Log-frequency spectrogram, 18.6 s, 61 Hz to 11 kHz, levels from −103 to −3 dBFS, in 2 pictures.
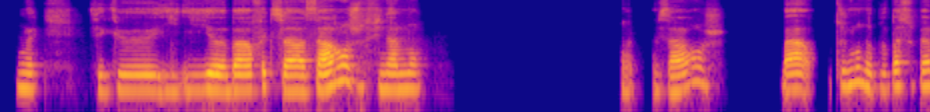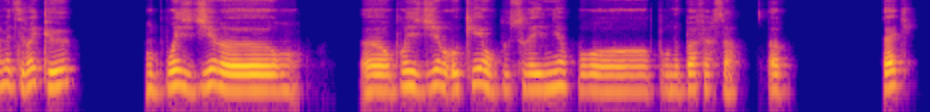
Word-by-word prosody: Ouais, 185 Hz, -2 st, -5 dB, 0.5 s
c'est 170 Hz, -1 st, -11 dB
que, 175 Hz, -2 st, -3 dB
i 170 Hz, 0 st, -9 dB, 0.3 s
ils, -, -, +7 dB
heu, 175 Hz, -1 st, +4 dB
bah, 175 Hz, 0 st, +3 dB
en -, -, 0 dB
fait 190 Hz, +2 st, -5 dB
ça 170 Hz, -3 st, +3 dB
ça 180 Hz, +2 st, +6 dB
arrange 255 Hz, 0 st, +2 dB
finalement. 185 Hz, -1 st, -4 dB, 1.9 s
Ouais, -, -, -12 dB, 0.2 s
et 185 Hz, -, -12 dB
ça 165 Hz, -1 st, 0 dB
arrange. 225 Hz, +2 st, -7 dB, 0.5 s
Bah, 185 Hz, 0 st, +2 dB, 0.2 s
tout 210 Hz, -, -7 dB
le 210 Hz, -, -2 dB
monde 240 Hz, -1 st, -3 dB
ne 195 Hz, -, -1 dB
peut 180 Hz, 0 st, -13 dB
pas 205 Hz, +1 st, +2 dB
se 205 Hz, +1 st, -10 dB
permettre. 215 Hz, +2 st, -2 dB
C'est 195 Hz, -, -2 dB
vrai 230 Hz, +4 st, -1 dB
qu'on 225 Hz, +3 st, 0 dB, 0.6 s
pourrait 205 Hz, +5 st, +2 dB
se 190 Hz, -3 st, -3 dB
dire, 205 Hz, +4 st, 0 dB
heu, 175 Hz, -1 st, +8 dB
on, 175 Hz, 0 st, -5 dB, 0.6 s
heu, 175 Hz, 0 st, +4 dB
on 175 Hz, 0 st, -1 dB
pourrait 205 Hz, +3 st, +1 dB
se 180 Hz, -, -7 dB
dire: 200 Hz, +3 st, -2 dB
«OK, 185 Hz, +4 st, -3 dB
on 195 Hz, -4 st, 0 dB
peut 180 Hz, 0 st, -13 dB
se 185 Hz, +1 st, -10 dB
réunir 190 Hz, +3 st, -1 dB
pour, 180 Hz, -2 st, -4 dB, 0.6 s
heu, -, -, -23 dB
pour 175 Hz, 0 st, -11 dB
ne 175 Hz, -, -8 dB
pas 185 Hz, +2 st, 0 dB
faire 180 Hz, -1 st, -9 dB
ça». 180 Hz, -, -8 dB, 0.2 s
Hop! 180 Hz, -1 st, -4 dB, 0.9 s
Tac. 205 Hz, +2 st, +2 dB
185 Hz, 170 wpm, -24 LUFS, 175-205 Hz, 1.9 s, heu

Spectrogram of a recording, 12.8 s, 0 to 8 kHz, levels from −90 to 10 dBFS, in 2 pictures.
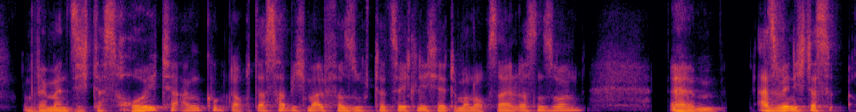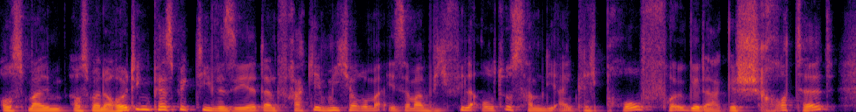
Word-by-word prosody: Und 110 Hz, -4 st, -9 dB
wenn 110 Hz, -, +1 dB
man 115 Hz, -1 st, +2 dB
sich 110 Hz, -2 st, -2 dB
das -, -, -4 dB
heute 160 Hz, +5 st, +3 dB
anguckt, 155 Hz, +4 st, -5 dB
und -, -, 0 dB
auch -, -, -13 dB
das 130 Hz, -1 st, -2 dB
habe 145 Hz, -1 st, -1 dB
ich 125 Hz, -, -7 dB
mal 135 Hz, 0 st, +1 dB
versucht 125 Hz, -1 st, -2 dB
tatsächlich, 135 Hz, +1 st, -1 dB
hätte 115 Hz, -1 st, -2 dB
man 115 Hz, 0 st, 0 dB
auch 110 Hz, -, -5 dB
sein 120 Hz, +2 st, 0 dB
lassen 135 Hz, +1 st, -2 dB
sollen 140 Hz, +4 st, -3 dB, 0.6 s
ähm, 110 Hz, -1 st, +2 dB, 0.2 s
also, 130 Hz, -2 st, +4 dB
wenn 135 Hz, -, +9 dB
ich 130 Hz, -, +2 dB
das 140 Hz, -1 st, 0 dB
aus 130 Hz, -1 st, 0 dB
meinem 120 Hz, 0 st, +3 dB
aus 125 Hz, -1 st, -1 dB
meiner 115 Hz, -4 st, +4 dB
heutigen 200 Hz, -, +5 dB
Perspektive 195 Hz, -9 st, +1 dB
sehe, 115 Hz, +3 st, +1 dB
dann 125 Hz, -2 st, 0 dB
frage 135 Hz, +7 st, -2 dB
ich -, -, 0 dB
mich 160 Hz, 0 st, 0 dB
auch 140 Hz, -, -3 dB
immer, 135 Hz, -, -4 dB
ich 125 Hz, -, -4 dB
sage 135 Hz, 0 st, 0 dB
mal, 115 Hz, -3 st, -3 dB
wie 110 Hz, -, -7 dB
viele 170 Hz, +6 st, -3 dB
Autos 135 Hz, +8 st, -3 dB
haben 120 Hz, 0 st, -2 dB
die -, -, -5 dB
eigentlich 130 Hz, -1 st, -7 dB
pro 200 Hz, -, 0 dB
Folge 150 Hz, -7 st, 0 dB
da 105 Hz, -1 st, -2 dB
geschrottet? 170 Hz, -, +1 dB
130 Hz, 245 wpm, -24 LUFS, 120-145 Hz, 0.6 s, wenn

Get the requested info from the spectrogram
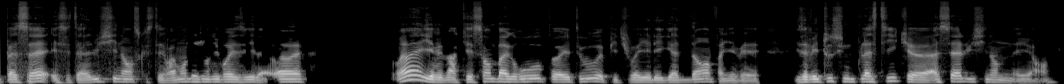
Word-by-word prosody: passait 115 Hz, +7 st, +2 dB
et 100 Hz, -, -2 dB
c'était 100 Hz, +2 st, -6 dB
hallucinant. 125 Hz, +5 st, -1 dB
Parce 120 Hz, 0 st, -5 dB
que -, -, -18 dB
c'était 100 Hz, -, -6 dB
vraiment 105 Hz, +7 st, -1 dB
des 130 Hz, -1 st, -1 dB
gens, 125 Hz, -, -2 dB
du 120 Hz, -, 0 dB
Brésil. 115 Hz, -1 st, +1 dB, 0.2 s
Ouais, 120 Hz, -, +5 dB
ouais. 125 Hz, 0 st, +4 dB, 1.0 s
Ouais 210 Hz, -1 st, +5 dB
il -, -, +5 dB
y -, -, +9 dB
avait 110 Hz, -2 st, +3 dB
marqué 105 Hz, +2 st, 0 dB
samba 135 Hz, 0 st, +2 dB
groupe, 130 Hz, +2 st, 0 dB
heu 115 Hz, -1 st, +4 dB
et 115 Hz, -, -1 dB
tout. 135 Hz, +3 st, 0 dB
Et -, -, -1 dB
puis 105 Hz, -, -11 dB
tu 95 Hz, +3 st, -15 dB
voyais 105 Hz, 0 st, +2 dB
les 100 Hz, -1 st, -1 dB
gars 105 Hz, -1 st, +1 dB
dedans, 120 Hz, +6 st, -1 dB
enfin 120 Hz, -9 st, -4 dB
il 85 Hz, -, -5 dB
y -, -, -3 dB
avait 90 Hz, -2 st, -5 dB, 0.3 s
ils 110 Hz, -, -4 dB
avaient 120 Hz, +1 st, +5 dB
tous 145 Hz, +2 st, -5 dB
une 130 Hz, -2 st, -2 dB
plastique, 135 Hz, +4 st, -2 dB
heu, 105 Hz, -3 st, +3 dB
assez 120 Hz, +5 st, 0 dB
hallucinante 125 Hz, -7 st, -3 dB
d'ailleurs 80 Hz, -2 st, -7 dB
hein. 90 Hz, -, -11 dB
120 Hz, 255 wpm, -23 LUFS, 105-130 Hz, 1.0 s, y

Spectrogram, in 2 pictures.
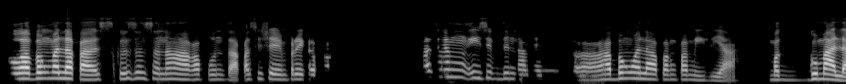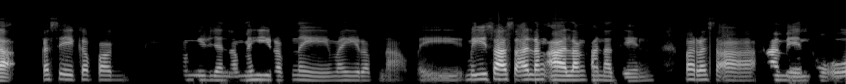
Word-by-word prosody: o 260 Hz, -, +6 dB
habang 275 Hz, +1 st, +8 dB
malakas 245 Hz, -5 st, +6 dB
kung 260 Hz, +1 st, -5 dB
san-san 270 Hz, -3 st, -8 dB
nakakapunta 230 Hz, -2 st, -1 dB
kasi 230 Hz, +3 st, -8 dB
siyempre 235 Hz, -1 st, -3 dB
kapag, 440 Hz, -, -10 dB, 0.9 s
kasi 305 Hz, +4 st, -6 dB
ang 345 Hz, -1 st, -7 dB
isip 295 Hz, -1 st, -7 dB
din 270 Hz, 0 st, -10 dB
namin, 220 Hz, -2 st, -11 dB, 0.3 s
ah, 205 Hz, +3 st, -2 dB
habang 275 Hz, +3 st, 0 dB
wala 255 Hz, -3 st, +2 dB
pang 230 Hz, -1 st, -5 dB
pamilya 200 Hz, -5 st, -7 dB, 0.4 s
mag 215 Hz, 0 st, -2 dB, 0.2 s
gumala 230 Hz, -8 st, +7 dB, 0.3 s
kasi 230 Hz, 0 st, -4 dB
kapag 215 Hz, -1 st, -5 dB, 0.7 s
may 210 Hz, -, -17 dB
pamilya 205 Hz, -1 st, -8 dB
na 185 Hz, 0 st, -11 dB
mahirap 210 Hz, -2 st, -5 dB
na, 210 Hz, -, -7 dB
eh, 190 Hz, -3 st, -6 dB
mahirap 190 Hz, -1 st, -8 dB
na -, -, -15 dB, 0.3 s
may -, -, -13 dB, 0.3 s
may 220 Hz, 0 st, -3 dB
isasaalang-alang 220 Hz, -3 st, +6 dB
ka 205 Hz, -, -2 dB
na 190 Hz, -, -4 dB
din 170 Hz, +3 st, -12 dB, 0.3 s
para 230 Hz, -2 st, +1 dB
sa 185 Hz, -2 st, -3 dB, 0.2 s
amin 185 Hz, -3 st, -5 dB, 0.2 s
oo. 185 Hz, +1 st, -6 dB
225 Hz, 145 wpm, -21 LUFS, 205-250 Hz, 0.9 s, habang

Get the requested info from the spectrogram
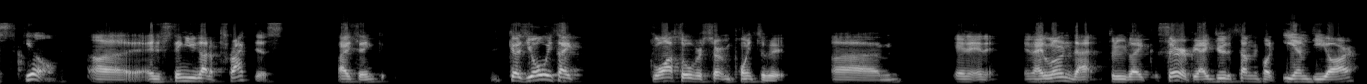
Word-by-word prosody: skill, 475 Hz, +2 st, -2 dB, 0.3 s
uh, 120 Hz, -2 st, +1 dB
and 130 Hz, -, 0 dB
it's 125 Hz, -, -8 dB
a -, -, -19 dB
thing 160 Hz, 0 st, +1 dB
you 155 Hz, -1 st, +2 dB
gotta 150 Hz, -, +2 dB
practice, -, -, -3 dB, 0.5 s
I 130 Hz, -, +5 dB
think 125 Hz, -1 st, -2 dB, 1.2 s
'cause -, -, +3 dB
you -, -, +5 dB
always, 440 Hz, -2 st, +2 dB
like, -, -, +3 dB, 0.7 s
gloss 160 Hz, +3 st, +2 dB
over 145 Hz, -4 st, +1 dB
certain 125 Hz, -4 st, -2 dB
points 135 Hz, -1 st, -3 dB
of -, -, 0 dB
it, 445 Hz, 0 st, -1 dB, 0.4 s
um, 110 Hz, -1 st, -3 dB, 0.5 s
and 125 Hz, -1 st, +1 dB
and -, -, +2 dB, 0.3 s
and 125 Hz, 0 st, -6 dB
I 125 Hz, -, +7 dB
learned 160 Hz, +4 st, +1 dB
that -, -, +2 dB
through, 125 Hz, -1 st, 0 dB
like, 115 Hz, -1 st, +1 dB
therapy. 180 Hz, -9 st, +3 dB
I 120 Hz, +1 st, +5 dB
do 145 Hz, +1 st, +1 dB
something 135 Hz, -1 st, -3 dB
called -, -, -1 dB
EMDR, 125 Hz, -3 st, +2 dB
130 Hz, 160 wpm, -23 LUFS, 120-150 Hz, 1.2 s, I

